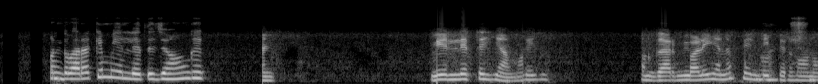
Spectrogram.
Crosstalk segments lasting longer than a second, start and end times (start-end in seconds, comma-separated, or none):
none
